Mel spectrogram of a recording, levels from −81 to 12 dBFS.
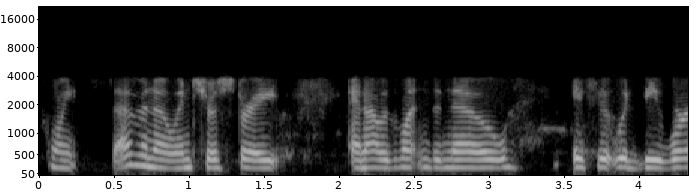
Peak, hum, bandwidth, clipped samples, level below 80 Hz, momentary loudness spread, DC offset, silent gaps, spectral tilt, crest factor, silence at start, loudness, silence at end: -6 dBFS; none; 4.1 kHz; under 0.1%; -62 dBFS; 8 LU; under 0.1%; none; -10 dB/octave; 16 dB; 0.05 s; -23 LUFS; 0 s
